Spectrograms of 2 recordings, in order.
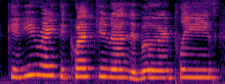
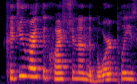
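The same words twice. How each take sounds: First: High, distorted mimicking voice; mocking. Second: High-voiced polite question; pupil's request. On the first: Teacher throwing a pupil's request back, mocking. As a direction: parrot the request in a silly high voice. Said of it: "In a mocking voice". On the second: Pupil asking teacher to write it down, polite request. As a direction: ask politely in a raised pitch. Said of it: "asked Rondi". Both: A narrator's reading.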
